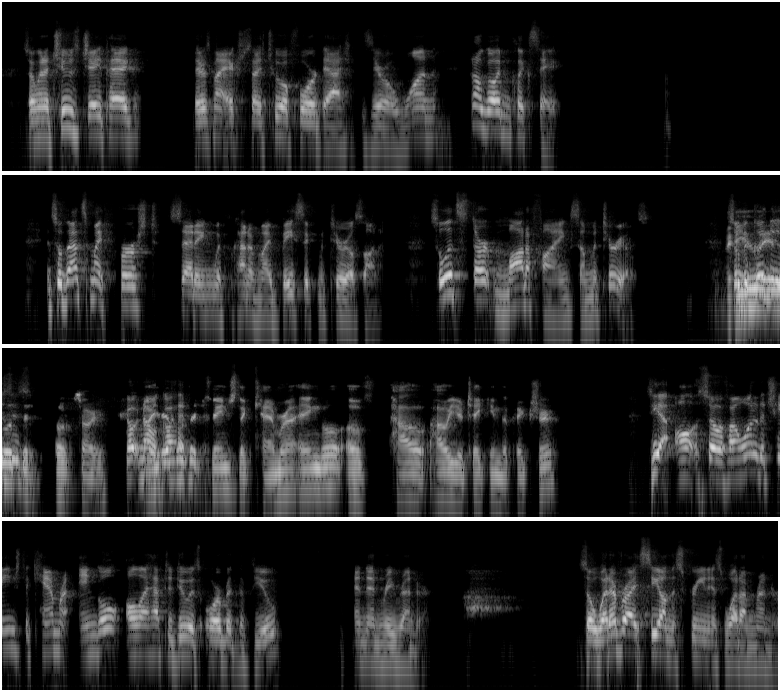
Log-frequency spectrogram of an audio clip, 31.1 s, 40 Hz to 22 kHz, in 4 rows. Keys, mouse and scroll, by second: 6.0-11.1 drag, 13.6-18.4 drag, 20.4 F15, 25.0 click, 26.0 click, 26.7-31.1 right drag.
